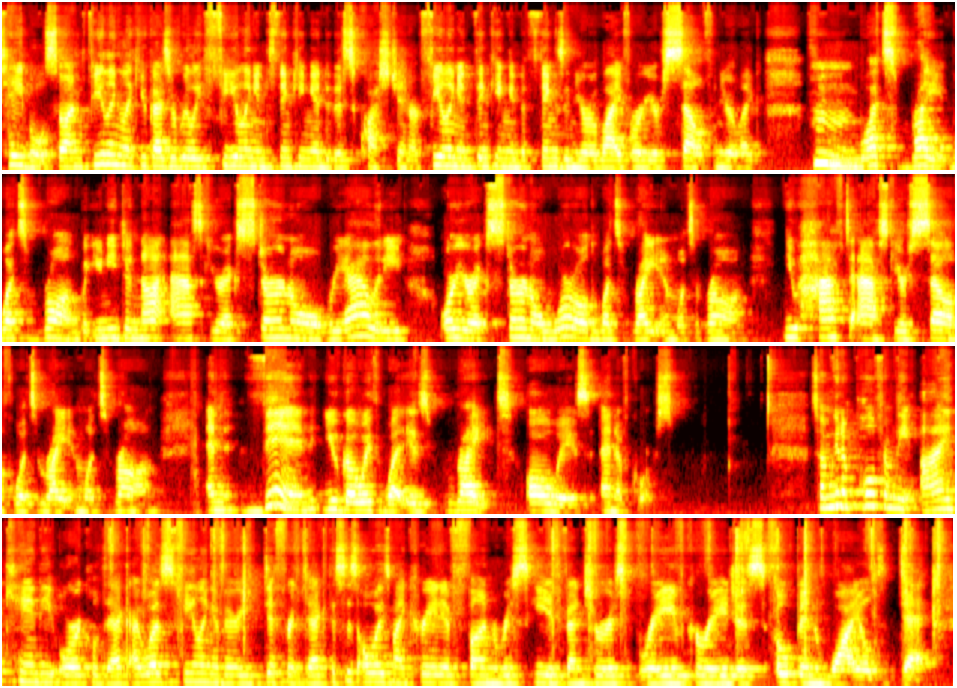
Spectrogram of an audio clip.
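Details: Adult woman; Typical speech.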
